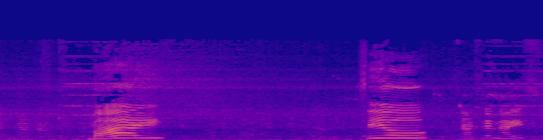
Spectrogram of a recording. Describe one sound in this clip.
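A young child squeals excitedly.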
